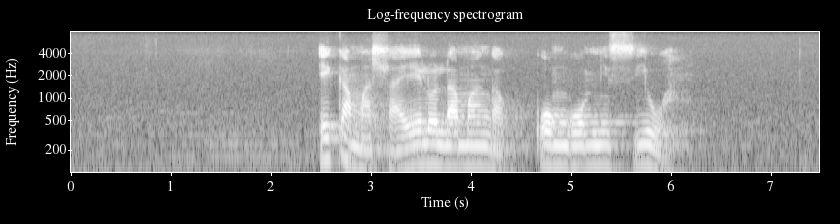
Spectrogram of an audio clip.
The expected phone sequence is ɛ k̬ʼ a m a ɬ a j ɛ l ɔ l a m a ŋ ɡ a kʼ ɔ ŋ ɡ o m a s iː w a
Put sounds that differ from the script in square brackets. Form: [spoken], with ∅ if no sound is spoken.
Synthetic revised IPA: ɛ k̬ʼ a m a ɬ a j ɛ l ɔ l a m a ŋ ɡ a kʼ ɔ ŋ ɡ o m [i] s iː w a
